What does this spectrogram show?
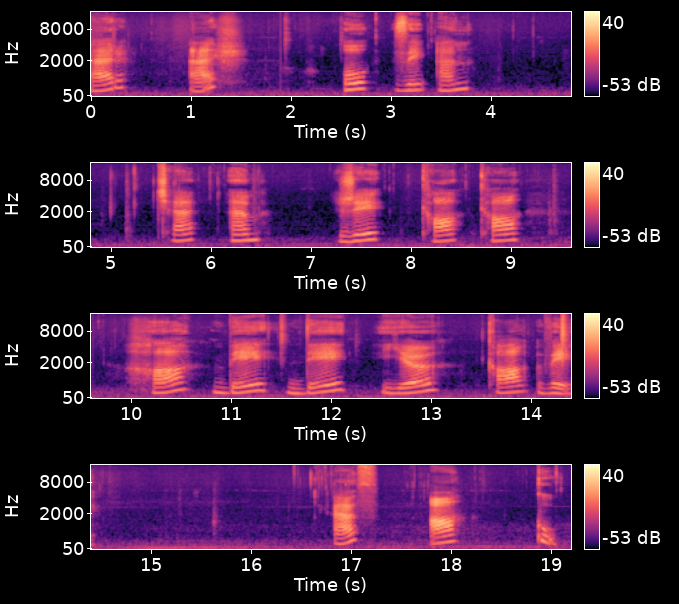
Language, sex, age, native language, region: Slovenian, female, 18-29, Slovenian, Pomurje region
